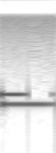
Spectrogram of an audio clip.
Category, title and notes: Sound effects > Electronic / Design
note D blip electro
from a scale of notes created on labchirp for a simon-type game of chasing sounds and flashes.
